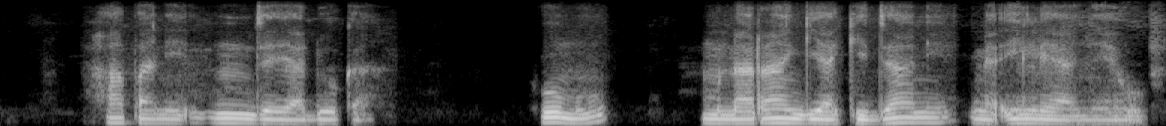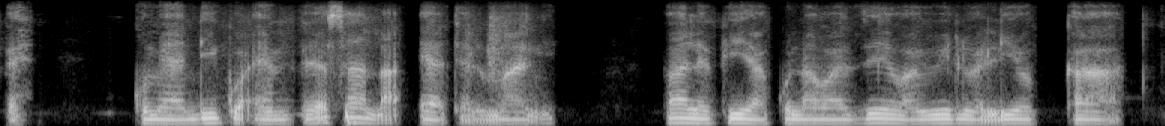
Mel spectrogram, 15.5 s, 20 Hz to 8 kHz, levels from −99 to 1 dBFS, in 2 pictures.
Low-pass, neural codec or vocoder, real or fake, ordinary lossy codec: 7.2 kHz; none; real; Opus, 24 kbps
